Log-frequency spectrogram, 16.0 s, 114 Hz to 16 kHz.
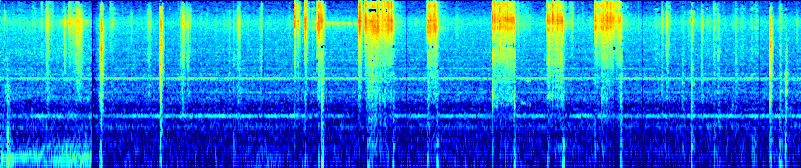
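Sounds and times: faint steady hum: 0:00.0 - 0:16.0
welding arc crackling: 0:05.9 - 0:06.5, 0:07.2 - 0:08.9, 0:09.8 - 0:12.5.

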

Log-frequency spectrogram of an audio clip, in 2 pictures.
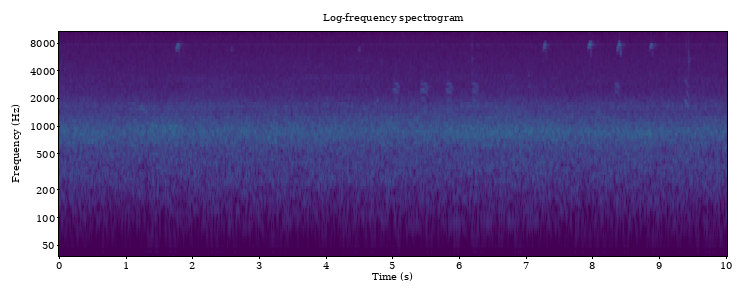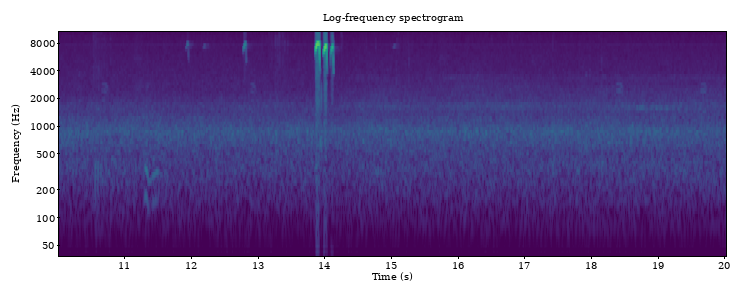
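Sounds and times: bird chip notes: 0:13.9 - 0:14.2.

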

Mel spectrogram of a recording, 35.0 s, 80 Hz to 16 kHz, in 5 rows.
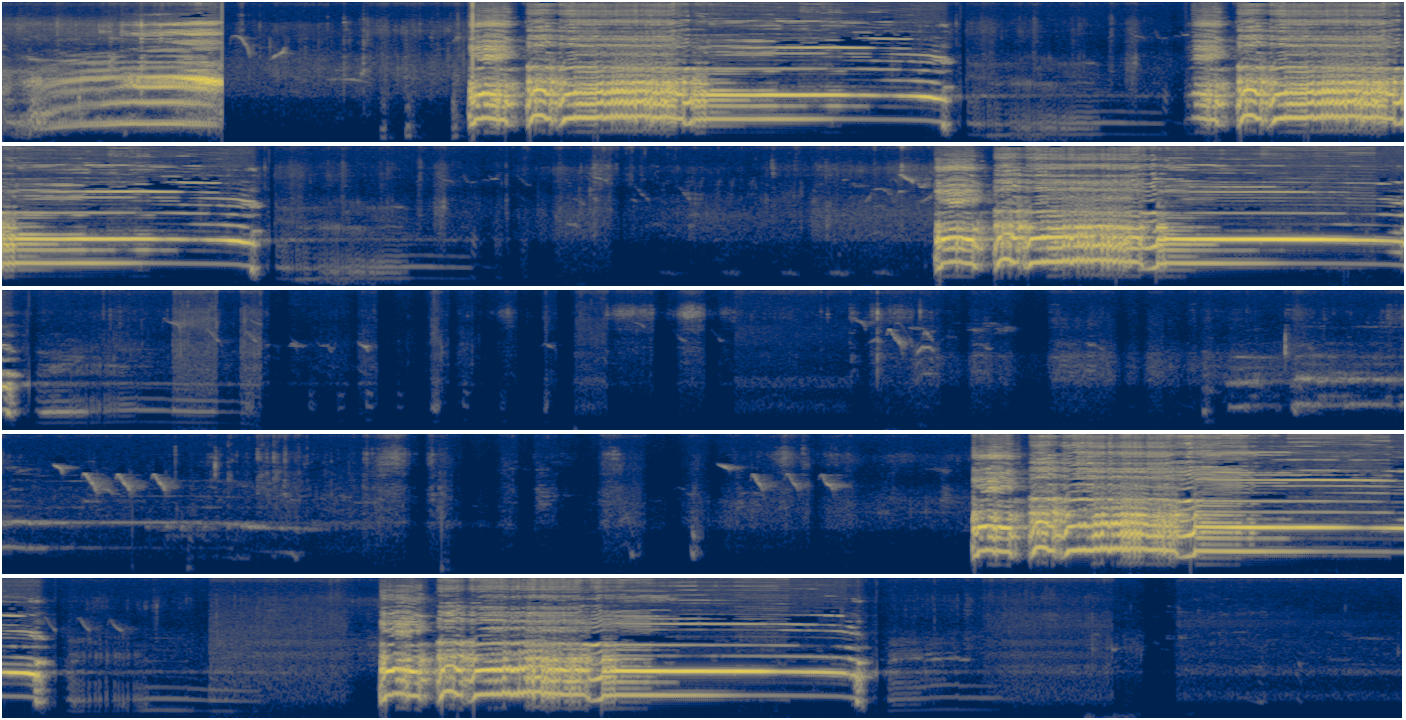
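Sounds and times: rooster crowing: 0:00.0 - 0:01.1, 0:02.3 - 0:04.8, 0:05.9 - 0:08.9, 0:11.7 - 0:14.5, 0:20.2 - 0:22.6, 0:25.9 - 0:28.4, 0:29.9 - 0:33.1.

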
